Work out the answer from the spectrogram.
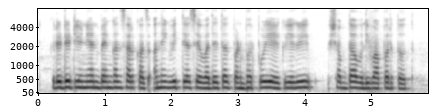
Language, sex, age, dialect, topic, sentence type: Marathi, female, 18-24, Southern Konkan, banking, statement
